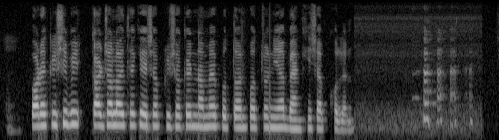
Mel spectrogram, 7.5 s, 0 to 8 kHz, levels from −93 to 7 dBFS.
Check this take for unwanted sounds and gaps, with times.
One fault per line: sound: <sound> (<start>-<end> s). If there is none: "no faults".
sound: laugh (6.2-7.1 s)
